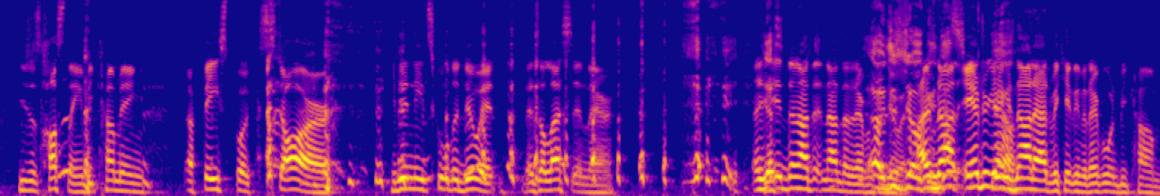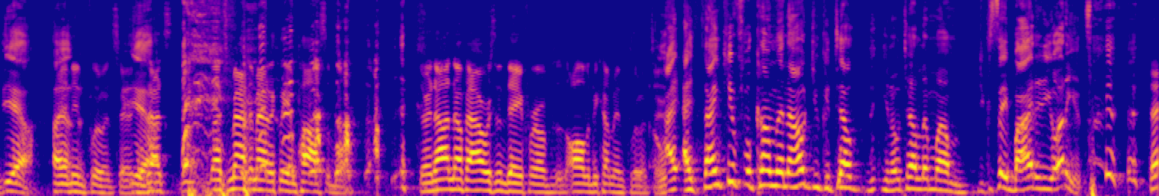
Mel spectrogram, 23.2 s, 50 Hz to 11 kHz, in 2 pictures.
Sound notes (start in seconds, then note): 2.6 laughs; 13.4 laughs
